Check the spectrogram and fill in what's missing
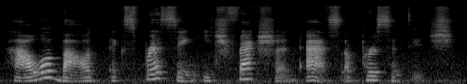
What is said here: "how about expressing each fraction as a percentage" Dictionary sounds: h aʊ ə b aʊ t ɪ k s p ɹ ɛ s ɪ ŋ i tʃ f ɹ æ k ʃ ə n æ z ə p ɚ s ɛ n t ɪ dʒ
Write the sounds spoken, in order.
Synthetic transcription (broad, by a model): h aʊ ə b aʊ t ɪ k s p ɹ ɛ s ɪ ŋ i tʃ f æ k ʃ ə n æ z ə p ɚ s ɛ n t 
